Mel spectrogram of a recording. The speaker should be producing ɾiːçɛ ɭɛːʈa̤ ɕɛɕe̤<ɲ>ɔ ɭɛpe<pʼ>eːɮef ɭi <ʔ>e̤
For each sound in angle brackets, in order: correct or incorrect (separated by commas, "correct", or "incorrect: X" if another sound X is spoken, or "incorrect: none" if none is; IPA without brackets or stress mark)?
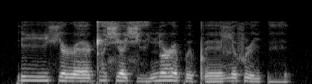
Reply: correct, correct, correct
